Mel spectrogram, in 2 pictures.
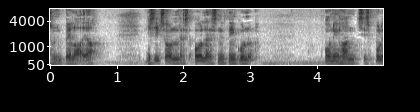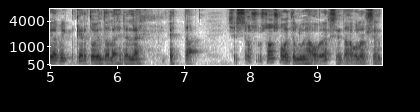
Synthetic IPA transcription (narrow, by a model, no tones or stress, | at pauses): onːyppelɑ̰jɑ | nisiksolːersolːersnyt̪niːŋkun | oniɦɑnsispulijɑrʋikert̪oilt̪ɑlehdelːe | et̪ːæ | seseo̰nsseonsoit̪elːuihɑ̰o̰lḛrsːḭnt̪ɑ̰ḭo̰lerssiḛl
